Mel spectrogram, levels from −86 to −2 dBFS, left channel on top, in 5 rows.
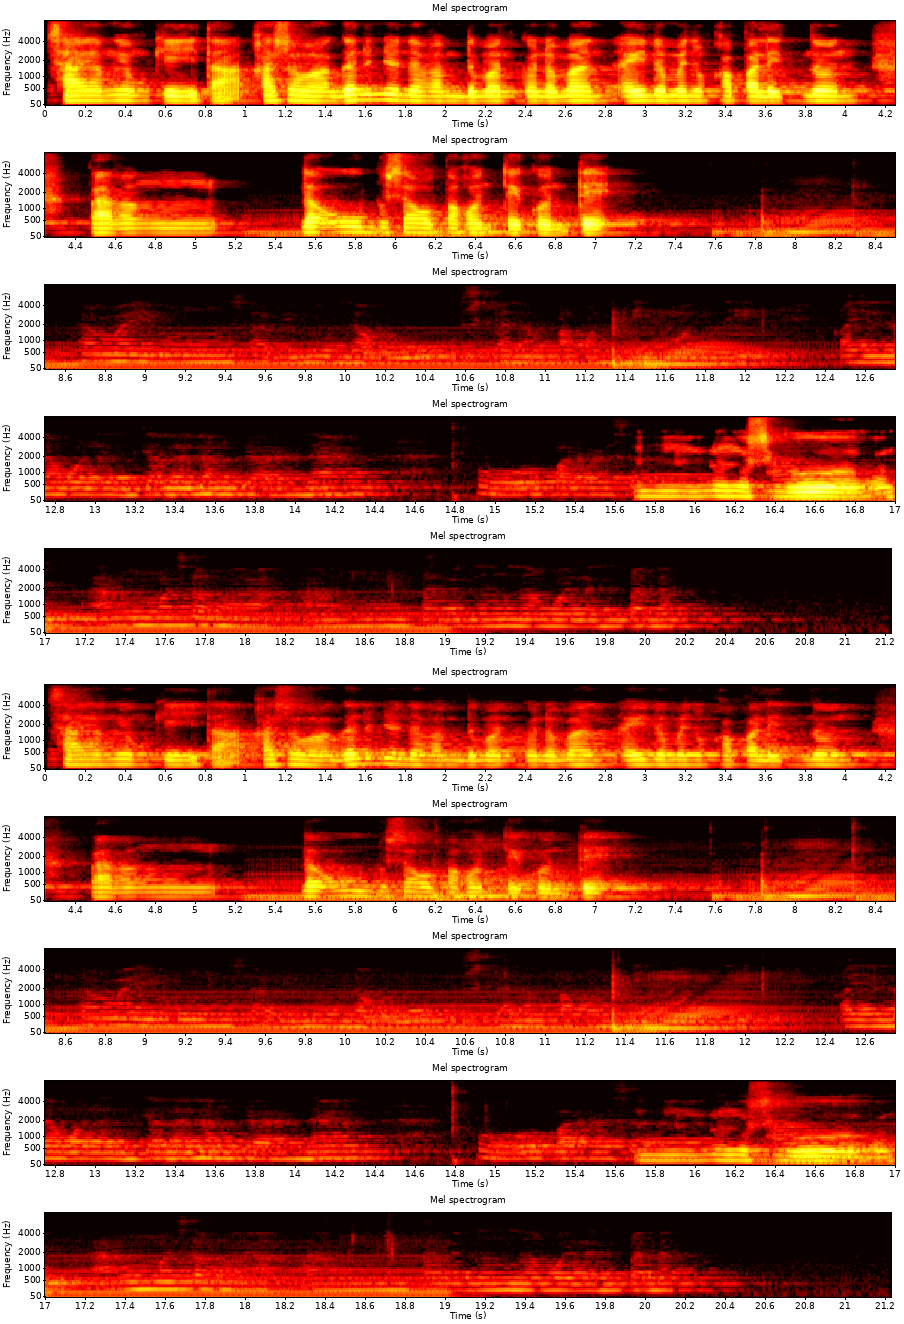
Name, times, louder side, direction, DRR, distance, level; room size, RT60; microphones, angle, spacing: voice 1, 0.0-5.1 5.5-7.1 15.7-17.0, left 6 dB, 80° left, 0.3 m, -22 dB
sound 1, 5.2-12.3 14.8-14.9 16.1-19.0, right 2 dB, 65° right, 0.6 m, -41 dB
voice 2, 8.6-16.0 16.3-16.9 17.2-20.1, right 1 dB, 15° left, 3.3 m, -42 dB
13.5 x 11.0 x 3.8 m
head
